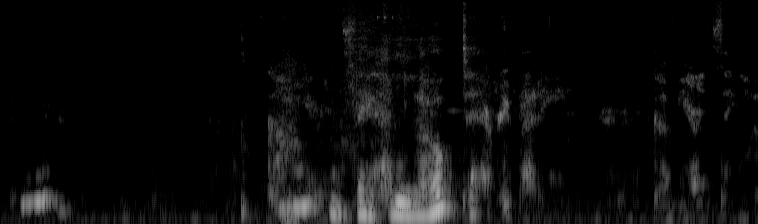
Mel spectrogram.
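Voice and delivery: whispering. Real, not acted. Coaxing the cat quietly.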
